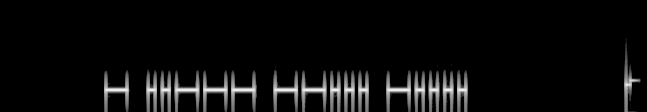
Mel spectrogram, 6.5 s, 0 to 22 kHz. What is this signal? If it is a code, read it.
Morse code, heard as a keyed tone, about 17 wpm, 700 Hz. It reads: T276
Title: Numbers - Contest Style - 4-Digit 17wpm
